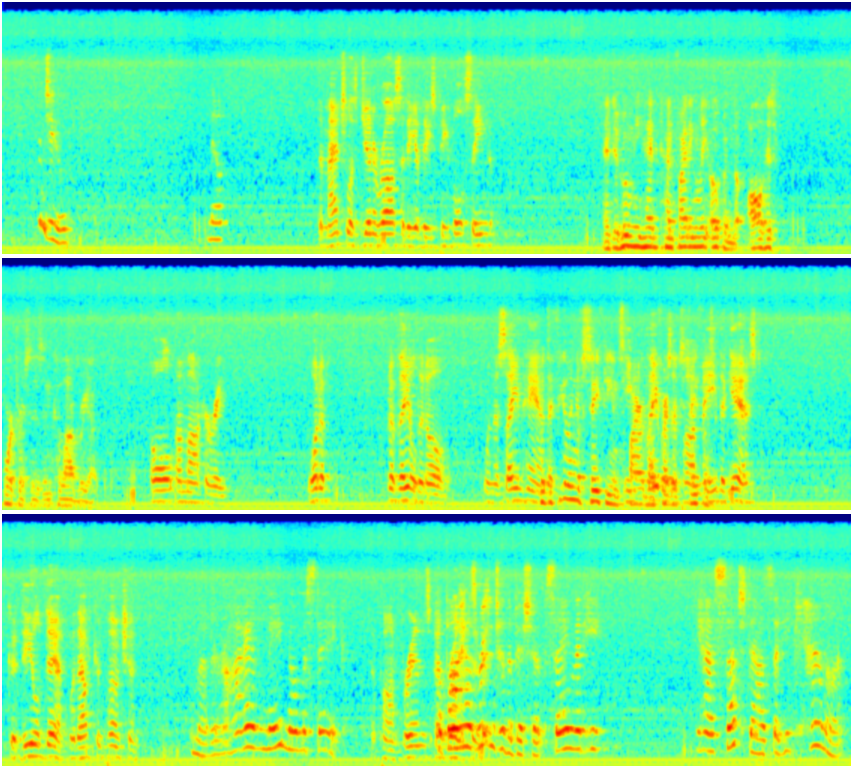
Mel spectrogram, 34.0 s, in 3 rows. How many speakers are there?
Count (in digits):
3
